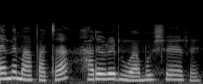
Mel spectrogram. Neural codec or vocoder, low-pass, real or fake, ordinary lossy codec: none; 7.2 kHz; real; none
